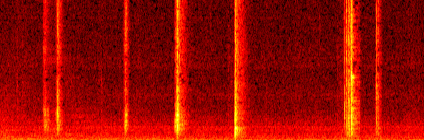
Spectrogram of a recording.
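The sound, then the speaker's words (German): A series of sharp plastic clicks and clacks as a Walkman portable cassette player's buttons are pressed and a cassette tape is pushed in, spaced irregularly over a few seconds with a quiet background. “Diese Geräusche werden viele noch kennen. Knopf drücken, Kassette reinschieben, Musik an und los.”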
